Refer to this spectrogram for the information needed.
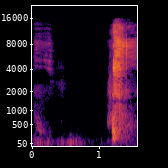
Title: Sneeze fit before going to sleep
